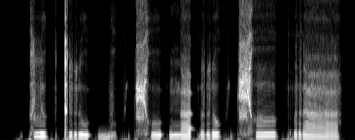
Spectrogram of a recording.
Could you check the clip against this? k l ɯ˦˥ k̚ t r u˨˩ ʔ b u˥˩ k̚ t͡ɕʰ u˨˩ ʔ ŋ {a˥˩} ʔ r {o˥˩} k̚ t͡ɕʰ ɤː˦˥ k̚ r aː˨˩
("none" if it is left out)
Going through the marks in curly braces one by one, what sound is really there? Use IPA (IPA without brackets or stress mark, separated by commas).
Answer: a˨˩, o˥˩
